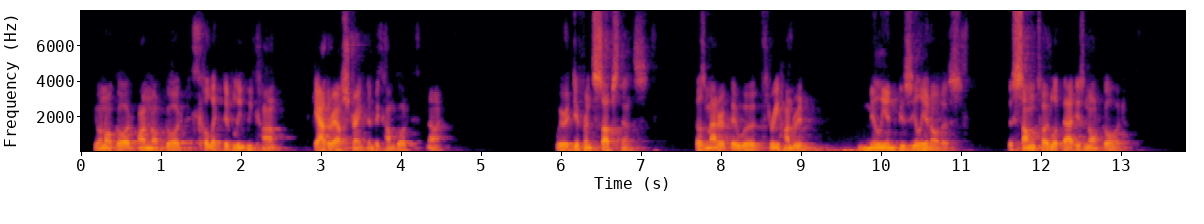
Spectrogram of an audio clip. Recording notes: delivered (at the evening Mass) in Our Lady Star of the Sea Catholic Church, Gladstone, Qld.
